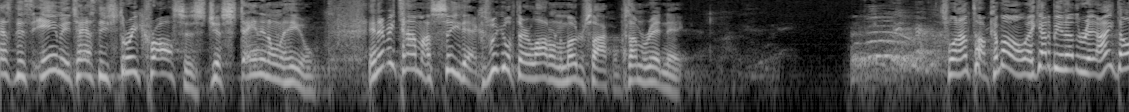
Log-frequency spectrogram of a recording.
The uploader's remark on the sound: our speaker for the 2013 Spring Bible Conference at Day 3 Church.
